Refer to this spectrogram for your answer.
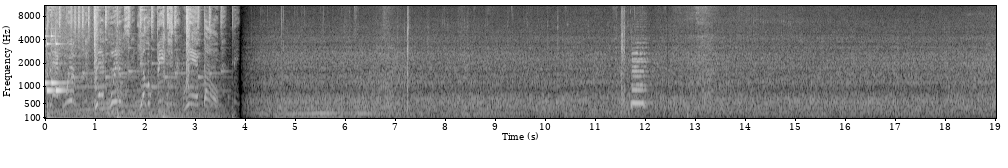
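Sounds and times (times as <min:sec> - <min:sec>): car horn toot: 0:00.0 - 0:01.2, 0:11.5 - 0:12.4
street traffic noise: 0:00.0 - 0:19.0.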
